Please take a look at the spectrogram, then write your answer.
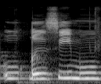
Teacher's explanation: اقسم کے قاف پر قلقلہ ہوگا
